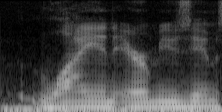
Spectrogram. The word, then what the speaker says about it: Lyon Air Museum: Lion Air Museum, spelled with a Y, Lyon Air Museum.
